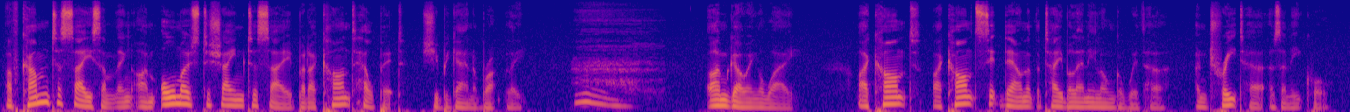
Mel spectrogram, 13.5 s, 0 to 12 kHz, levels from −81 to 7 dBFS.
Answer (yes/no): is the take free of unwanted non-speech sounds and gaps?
no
